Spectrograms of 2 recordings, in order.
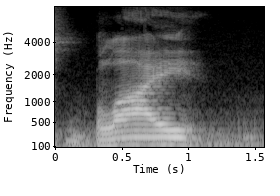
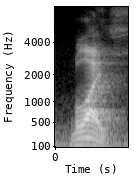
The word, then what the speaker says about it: Blythe: I don't know how to pronounce this. Blithy. Blithy? Is that it? Blythe. Blithy. Blythe.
